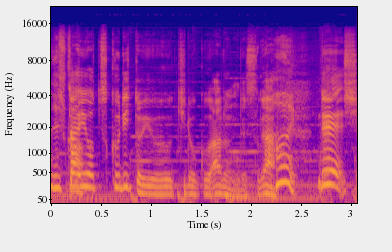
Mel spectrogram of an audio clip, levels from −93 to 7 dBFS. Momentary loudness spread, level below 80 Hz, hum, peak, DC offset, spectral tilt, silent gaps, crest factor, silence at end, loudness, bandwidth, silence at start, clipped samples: 8 LU; -38 dBFS; none; -6 dBFS; under 0.1%; -4.5 dB/octave; none; 14 dB; 0 s; -20 LUFS; 15.5 kHz; 0 s; under 0.1%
